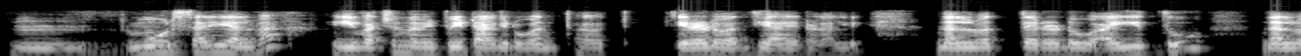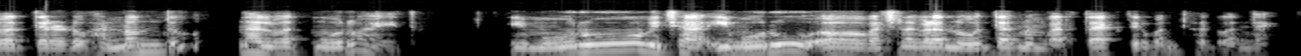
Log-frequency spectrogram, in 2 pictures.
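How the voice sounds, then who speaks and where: A man's voice: medium pitch, normal speed. A man preaching a sermon, often checking in with his listeners with rhetorical questions. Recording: dull lo-fi recording.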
